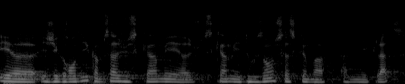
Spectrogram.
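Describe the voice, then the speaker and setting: Somewhat breathy, a man talks at a fairly quick pace in a medium pitch with ordinary pitch variation. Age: 20s. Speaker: church member giving testimony. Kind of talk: testimony. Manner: hesitant, many fillers and repetitions.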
